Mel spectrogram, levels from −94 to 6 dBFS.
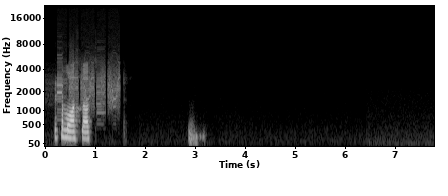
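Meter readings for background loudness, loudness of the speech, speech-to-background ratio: −39.0 LKFS, −20.5 LKFS, 18.5 dB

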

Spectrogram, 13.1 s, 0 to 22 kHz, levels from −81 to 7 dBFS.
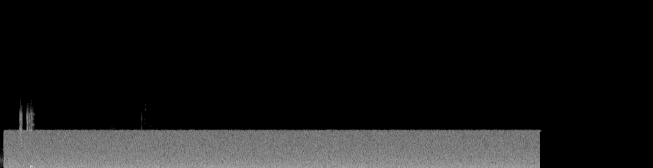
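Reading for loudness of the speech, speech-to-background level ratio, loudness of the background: −27.5 LKFS, −4.0 dB, −23.5 LKFS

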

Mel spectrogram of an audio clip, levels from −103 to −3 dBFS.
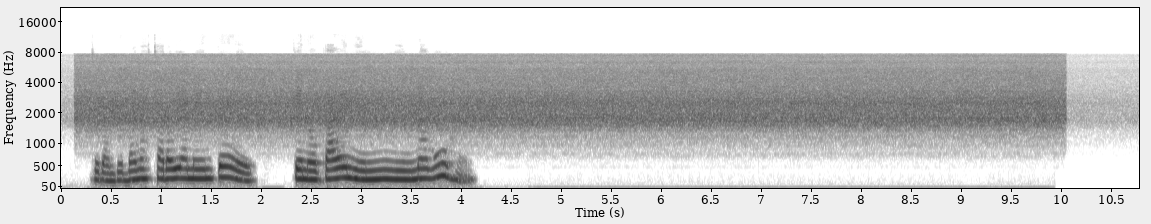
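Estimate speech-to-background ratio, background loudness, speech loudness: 6.0 dB, −35.0 LKFS, −29.0 LKFS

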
